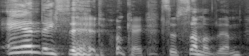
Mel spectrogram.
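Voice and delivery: ordinary talk, nothing marked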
